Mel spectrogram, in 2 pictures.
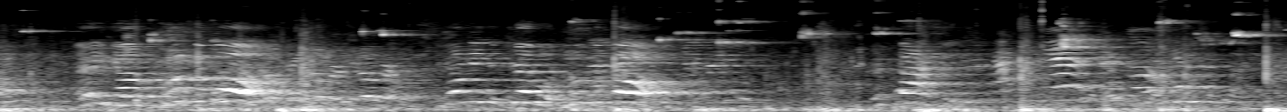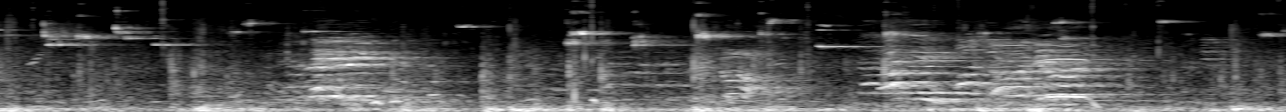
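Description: Basketball being dribbled on a hardwood gym floor, with short high sneaker squeaks and the shouting and chatter of players and spectators, echoing in the large hall.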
